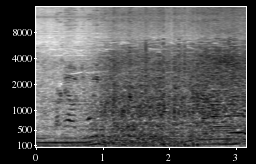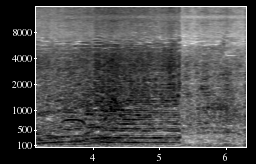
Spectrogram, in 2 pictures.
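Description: A race car roars away at full throttle, rising in pitch.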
